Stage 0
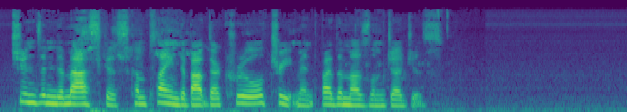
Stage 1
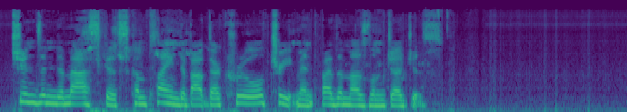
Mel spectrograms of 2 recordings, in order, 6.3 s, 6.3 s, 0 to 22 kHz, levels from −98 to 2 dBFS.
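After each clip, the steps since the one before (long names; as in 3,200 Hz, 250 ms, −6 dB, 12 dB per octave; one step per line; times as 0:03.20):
brickwall limiter −17.5 dBFS, peak gain reduction 11.5 dB
output level in coarse steps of 11 dB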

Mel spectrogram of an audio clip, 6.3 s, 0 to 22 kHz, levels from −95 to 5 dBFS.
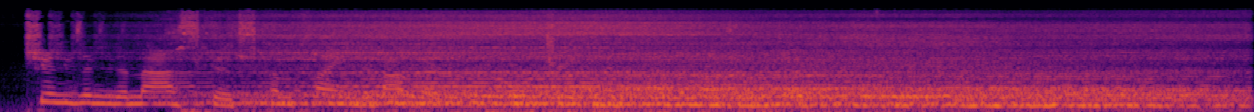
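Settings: repeating echo 112 ms, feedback 55%, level −13 dB
slow-attack reverb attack 2,000 ms, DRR −6.5 dB
level −6.5 dB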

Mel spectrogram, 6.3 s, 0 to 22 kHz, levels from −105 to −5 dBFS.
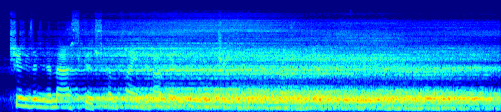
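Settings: formant filter e
frequency shifter −31 Hz
level +6.5 dB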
